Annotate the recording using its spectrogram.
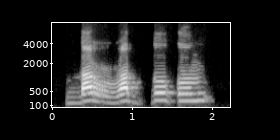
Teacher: यहां पर लाम को छोड़ दिया जाएगा।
